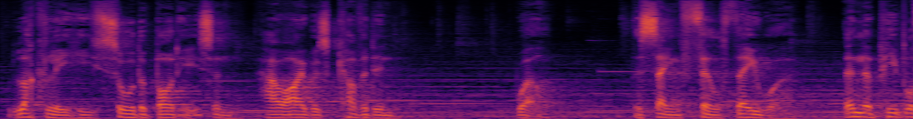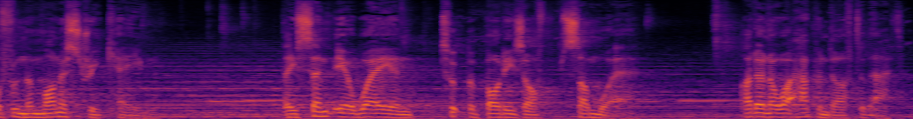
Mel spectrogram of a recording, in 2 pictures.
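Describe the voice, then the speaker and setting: A man's voice: lowish voice, normal speed, lightly acted. An actor playing a grumpy, evasive man in a video game cutscene, with a weary, defensive and grudging delivery. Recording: echoey stone-room reverb, music behind.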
